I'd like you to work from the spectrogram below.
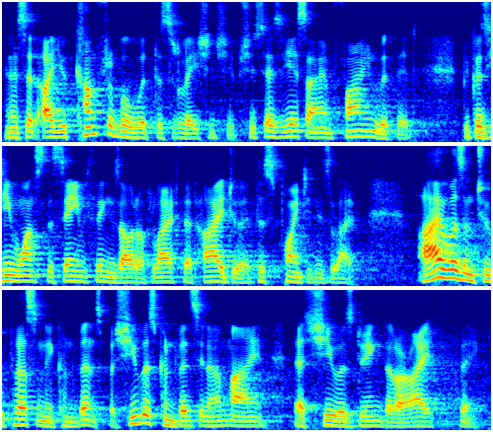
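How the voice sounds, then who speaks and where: A man's voice: lowish voice, normal speed. South African man lecturing in a hall. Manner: animated, asks himself questions and answers them. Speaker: speaker. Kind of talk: talk on family relationships. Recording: long reverb of a hall.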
